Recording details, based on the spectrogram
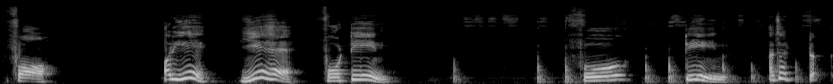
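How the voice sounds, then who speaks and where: A man teaching English pronunciation, drilling each word slowly and saying it again and again. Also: high-pitched, darkish tone. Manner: drills words slowly, repeating them. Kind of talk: pronunciation lesson.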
